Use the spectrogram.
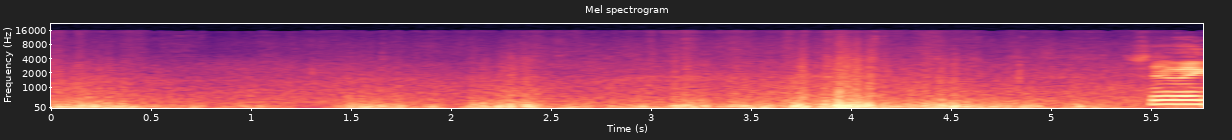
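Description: Gusty wind buffets the microphone on a clifftop by a coastal castle in Ireland, rising and falling in low rumbling bursts, strongest toward the end, with a brief tonal sound at the close.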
